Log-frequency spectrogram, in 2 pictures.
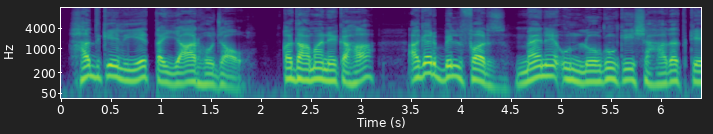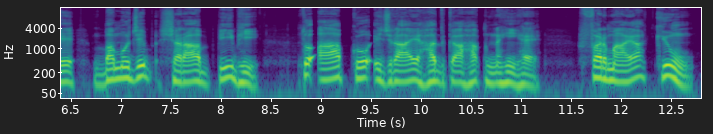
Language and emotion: Urdu, neutral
